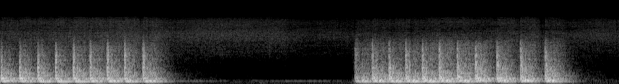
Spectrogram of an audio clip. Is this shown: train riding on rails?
no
